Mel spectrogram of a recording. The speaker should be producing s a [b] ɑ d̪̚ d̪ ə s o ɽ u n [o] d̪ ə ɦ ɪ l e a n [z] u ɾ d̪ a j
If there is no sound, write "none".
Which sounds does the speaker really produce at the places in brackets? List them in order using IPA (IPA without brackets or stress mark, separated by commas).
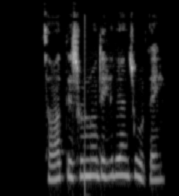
w, o, z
